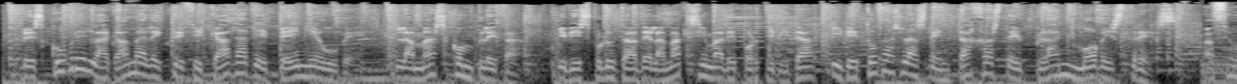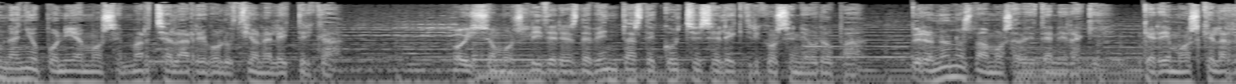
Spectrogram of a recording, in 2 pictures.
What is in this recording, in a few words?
spanish automotive, spanish voice actors; Spanish and Catalan professional voice-over artist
